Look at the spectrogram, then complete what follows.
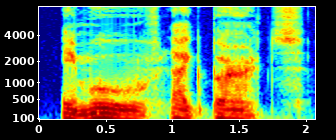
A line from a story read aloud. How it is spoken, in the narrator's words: he murmured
